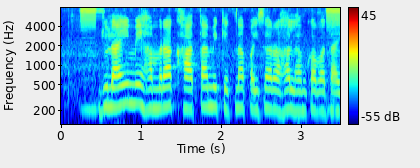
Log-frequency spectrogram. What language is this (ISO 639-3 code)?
bho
